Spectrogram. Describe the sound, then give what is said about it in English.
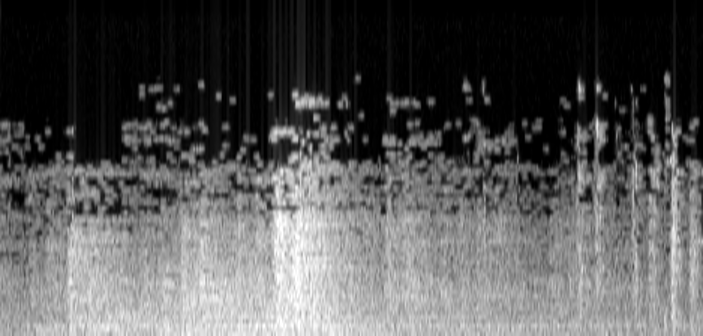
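A passenger train rolls steadily along the rails on a cold day, after the Stamford stop and before the Willoughby stop, a continuous low rumble with faint rattling, swelling slightly in the middle before settling back to an even drone. “Stop the train.”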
